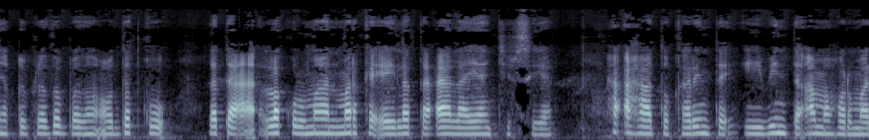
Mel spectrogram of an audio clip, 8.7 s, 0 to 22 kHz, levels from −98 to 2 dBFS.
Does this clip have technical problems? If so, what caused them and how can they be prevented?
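Yes. Throughout the speech there is generation loss: the audio was likely decoded and re-encoded as MP3 about ten times, each pass requantising on a shifted frame grid. The errors pile up, so the sound turns swirly, hollow and smeared, consonant attacks blur, and nothing remains above 16.5 kHz, which fits a 64 kbit/s MP3 chain. To prevent it, keep a lossless master through every editing stage and encode to a lossy format only once, at the final step.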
